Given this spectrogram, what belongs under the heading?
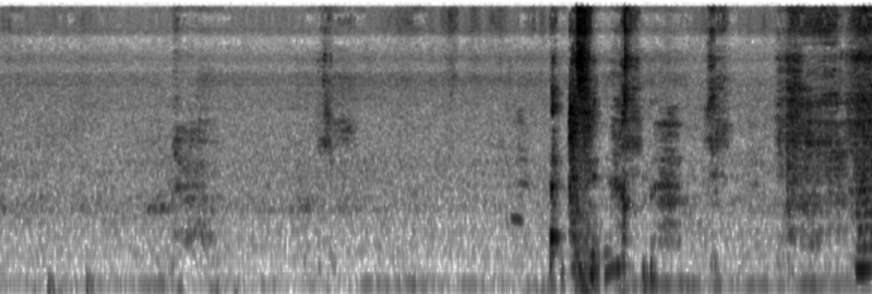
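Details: Sneezing during a bad allergy day: quiet room, then a sudden burst of sneezes followed by nose blowing.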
